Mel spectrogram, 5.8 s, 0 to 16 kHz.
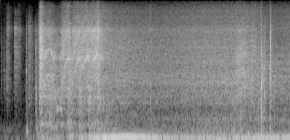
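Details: Crash-damaged Mazda CX-5 under rebuild, after reconnecting a cable that blocked starting: brief crank, engine catches and settles into steady low idle; normal start now that the electrical fault is fixed.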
